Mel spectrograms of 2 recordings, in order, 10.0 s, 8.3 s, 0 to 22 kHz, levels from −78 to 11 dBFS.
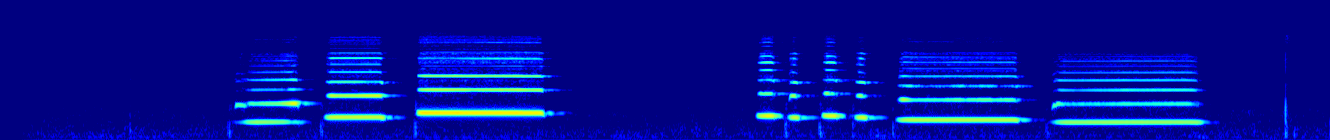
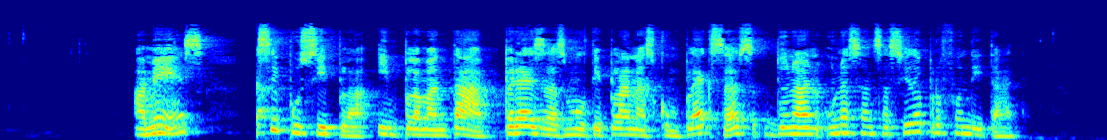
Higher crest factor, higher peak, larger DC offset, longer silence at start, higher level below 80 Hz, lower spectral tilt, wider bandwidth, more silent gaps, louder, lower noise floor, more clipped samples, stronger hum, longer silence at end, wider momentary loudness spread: about the same, 14 dB vs 18 dB; second, -16 dBFS vs -4 dBFS; neither; first, 1.75 s vs 1 s; second, -84 dBFS vs -58 dBFS; second, -0.5 dB/octave vs -3.5 dB/octave; second, 8.4 kHz vs 11.5 kHz; neither; second, -28 LUFS vs -21 LUFS; first, -71 dBFS vs -67 dBFS; neither; neither; first, 0.95 s vs 0.7 s; first, 15 LU vs 8 LU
